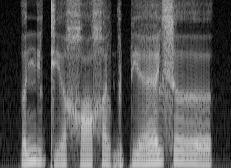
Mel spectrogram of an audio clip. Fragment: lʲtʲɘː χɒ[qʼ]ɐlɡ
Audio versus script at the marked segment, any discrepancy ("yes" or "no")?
yes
